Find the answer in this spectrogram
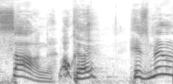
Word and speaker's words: Song: Okay, well that's S-O-N-G, but it's pronounced Song, not Song. That seems like a normal Asian name. It feels like from the Far East, right? Yeah. So Song, I want to be clear, it's not Song.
